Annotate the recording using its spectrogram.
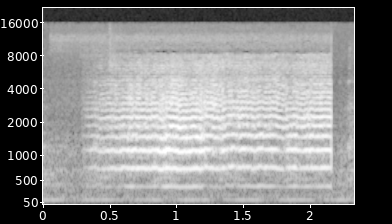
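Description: Mosquito whine: a steady buzzing tone made by its beating wings, starting about a third of a second in.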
